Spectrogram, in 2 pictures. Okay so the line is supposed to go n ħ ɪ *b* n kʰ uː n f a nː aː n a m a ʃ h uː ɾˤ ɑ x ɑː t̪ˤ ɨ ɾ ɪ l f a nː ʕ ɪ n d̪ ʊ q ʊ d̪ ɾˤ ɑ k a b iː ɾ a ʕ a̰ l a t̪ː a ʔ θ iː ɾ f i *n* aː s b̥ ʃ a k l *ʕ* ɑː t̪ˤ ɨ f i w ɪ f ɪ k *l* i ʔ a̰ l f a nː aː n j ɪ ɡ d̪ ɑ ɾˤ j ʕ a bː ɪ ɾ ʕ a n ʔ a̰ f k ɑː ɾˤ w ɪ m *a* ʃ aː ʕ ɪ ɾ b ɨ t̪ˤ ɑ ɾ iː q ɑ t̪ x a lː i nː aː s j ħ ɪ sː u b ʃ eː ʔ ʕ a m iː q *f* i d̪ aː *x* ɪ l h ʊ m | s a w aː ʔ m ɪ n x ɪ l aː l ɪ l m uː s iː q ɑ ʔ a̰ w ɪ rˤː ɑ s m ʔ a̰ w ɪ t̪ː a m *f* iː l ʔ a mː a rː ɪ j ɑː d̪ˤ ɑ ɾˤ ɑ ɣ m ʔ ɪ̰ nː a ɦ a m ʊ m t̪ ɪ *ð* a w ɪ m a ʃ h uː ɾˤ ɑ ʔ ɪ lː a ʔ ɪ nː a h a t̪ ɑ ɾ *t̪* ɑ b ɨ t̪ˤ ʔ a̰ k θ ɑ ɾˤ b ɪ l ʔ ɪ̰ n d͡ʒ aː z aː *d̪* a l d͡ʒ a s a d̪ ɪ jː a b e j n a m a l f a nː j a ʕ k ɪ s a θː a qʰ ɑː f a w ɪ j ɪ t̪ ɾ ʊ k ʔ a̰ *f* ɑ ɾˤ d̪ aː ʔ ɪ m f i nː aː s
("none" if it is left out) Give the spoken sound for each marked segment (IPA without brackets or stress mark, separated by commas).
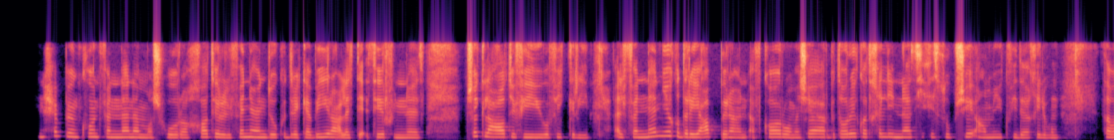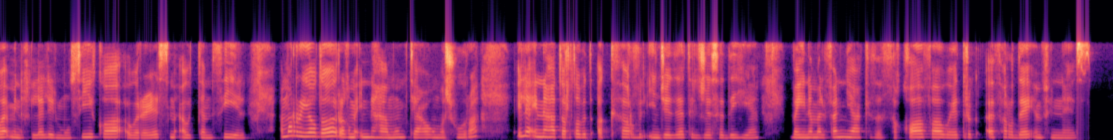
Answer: bː, nː, ʕ, ɾ, a, f, x, θ, ʕ, t̪, t̪, θ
